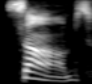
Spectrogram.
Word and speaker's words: Psalms: Tonight, we're covering episodes 1 and 2, titled Book 1, Genesis, and Book 2, Psalms, which honestly, had to make sure that's how I was pronouncing it correctly. That P threw me off.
